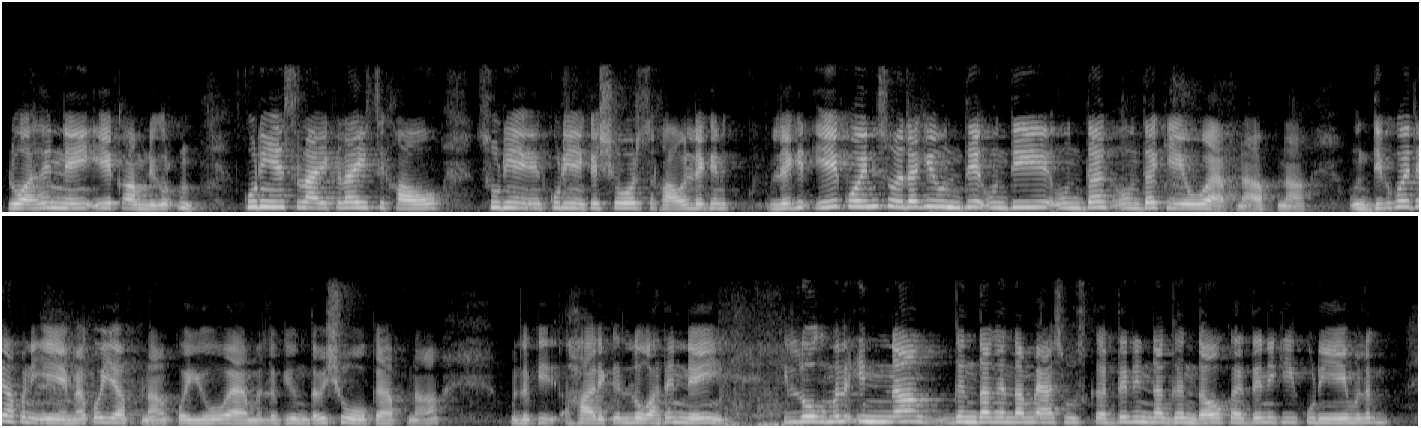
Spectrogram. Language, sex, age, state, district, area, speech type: Dogri, female, 30-45, Jammu and Kashmir, Reasi, rural, spontaneous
